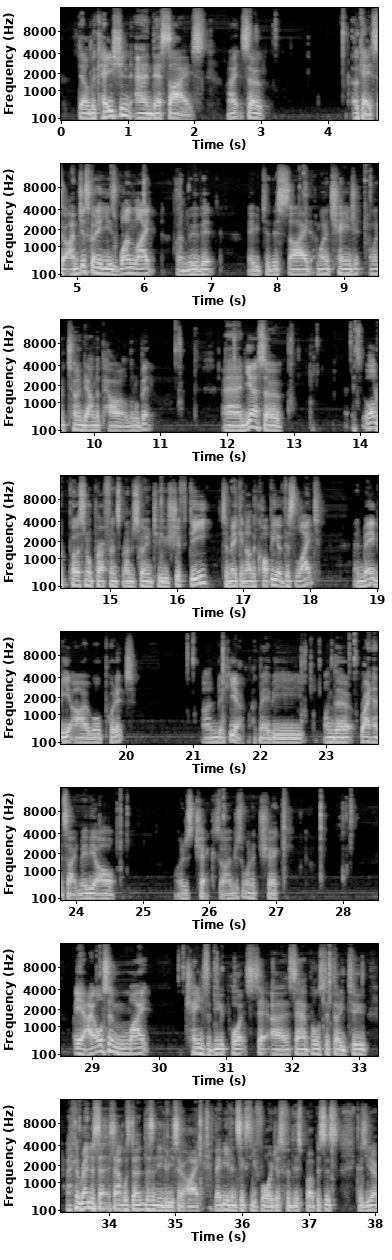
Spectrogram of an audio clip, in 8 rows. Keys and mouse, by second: 2.1 click, 3.4-6.2 drag, 6.2 middle click, 6.6 g, 9.5-11.2 drag, 12.9 middle click, 13.2 g, 16.0 shift+d, 21.5-23.4 middle drag, 23.4 g, 24.9 g, 30.4-33.1 drag, 35.4 click, 37.7 middle click.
